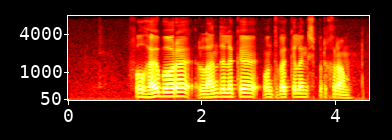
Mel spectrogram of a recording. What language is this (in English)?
Afrikaans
